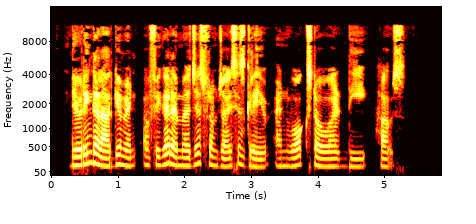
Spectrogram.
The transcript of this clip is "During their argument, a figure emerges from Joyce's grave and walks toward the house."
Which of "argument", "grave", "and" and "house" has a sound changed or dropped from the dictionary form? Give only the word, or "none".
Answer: none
